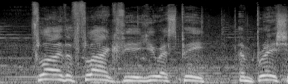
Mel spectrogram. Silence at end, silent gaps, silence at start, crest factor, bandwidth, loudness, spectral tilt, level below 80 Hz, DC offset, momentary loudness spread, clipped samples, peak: 0 s; none; 0 s; 12 dB; over 20 kHz; -14 LUFS; -5 dB/octave; -38 dBFS; under 0.1%; 5 LU; under 0.1%; -2 dBFS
